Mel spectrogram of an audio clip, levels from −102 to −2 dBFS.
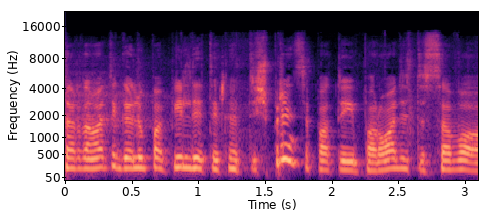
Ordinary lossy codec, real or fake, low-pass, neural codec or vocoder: AAC, 96 kbps; real; 14.4 kHz; none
